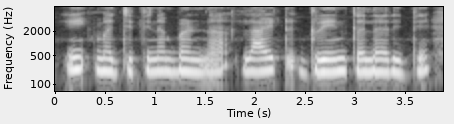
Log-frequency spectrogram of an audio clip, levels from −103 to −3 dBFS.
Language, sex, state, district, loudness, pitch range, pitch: Kannada, female, Karnataka, Bidar, -16 LUFS, 200-220 Hz, 210 Hz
